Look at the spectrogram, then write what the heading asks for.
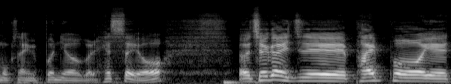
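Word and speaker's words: Piper: 이럼 낯설고 제가 이제 독일 사람으로 독일 출신인가 보다 어쩜 p 퍼 이렇게 생각했는데 파이퍼 라고 발음한다 고 있더라구요 그 시절 볼 수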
